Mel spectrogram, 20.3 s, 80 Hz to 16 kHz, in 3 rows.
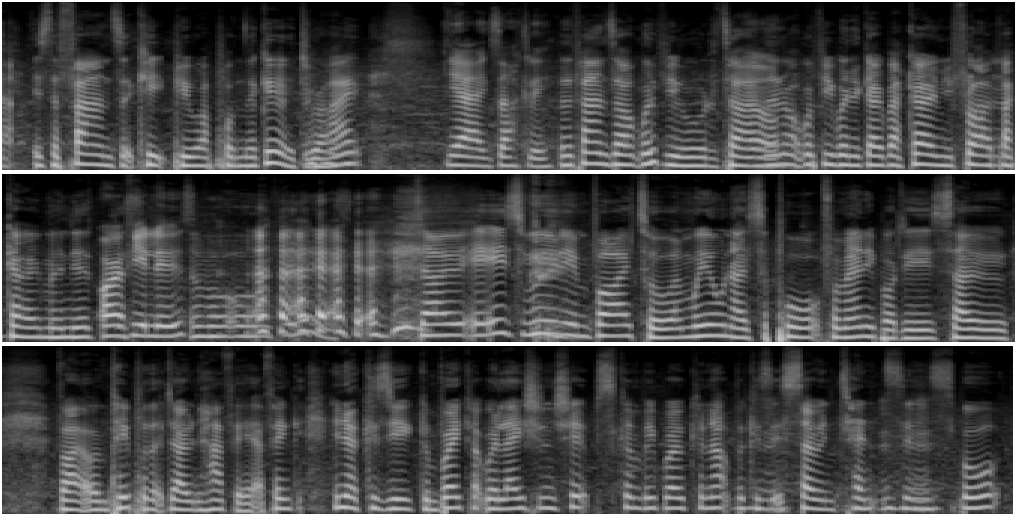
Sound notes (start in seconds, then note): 8.4 laughing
